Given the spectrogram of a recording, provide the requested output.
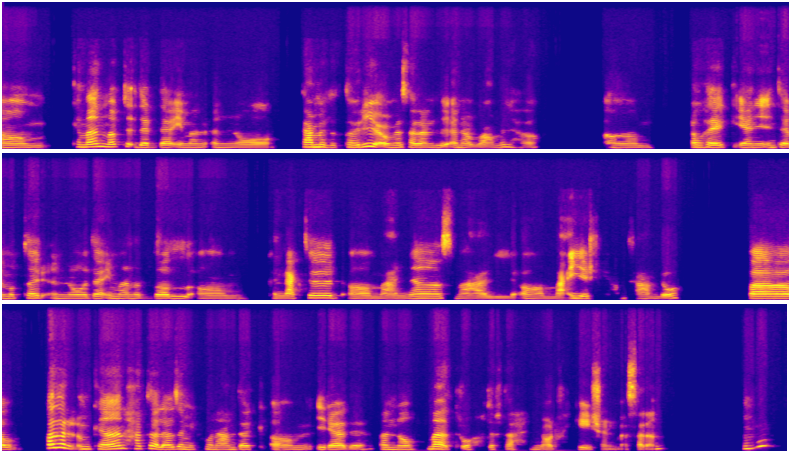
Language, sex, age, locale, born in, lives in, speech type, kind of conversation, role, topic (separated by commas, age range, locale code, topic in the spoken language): Arabic, female, 25-29, ar-SY, Saudi Arabia, United States, conversation, unstructured, none, إيه رأيك في تأثير الموبايل على تركيزنا اليومي؟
